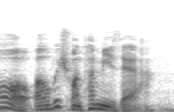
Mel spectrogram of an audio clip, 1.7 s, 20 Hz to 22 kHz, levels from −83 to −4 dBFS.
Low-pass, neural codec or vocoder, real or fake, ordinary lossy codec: none; none; real; none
